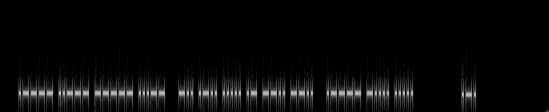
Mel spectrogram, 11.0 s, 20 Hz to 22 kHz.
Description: Morse code, heard as a keyed tone, about 30 wpm, 700 Hz. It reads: 1203 DL5AZZ 165 R
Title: Worked All Europe DX Contest - QTC Exchange - 30wpm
